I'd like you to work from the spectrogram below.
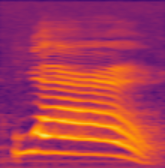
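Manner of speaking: high, loud cry of wonder; amazed whoa. Acted. Congregation reacting to Jesus, loud amazed whoa. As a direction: gasp it out in amazement. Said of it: "the congregation goes".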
